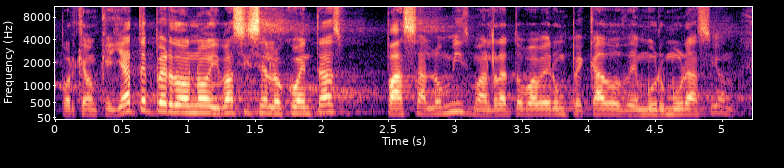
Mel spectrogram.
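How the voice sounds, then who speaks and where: Un pastor mexicano de mediana edad predicando con énfasis y haciendo preguntas a la congregación. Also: male voice, fairly high pitch, quick pace. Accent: Mexican Spanish. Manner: emphatic, asks the congregation questions. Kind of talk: sermon. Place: church hall. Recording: reverberant church hall, faint hiss.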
